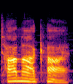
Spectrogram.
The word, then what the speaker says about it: Tanakh: So, okay, it's pronounced ta, na, ka, which is the Torah, meaning basically Bible, and then the Hebrew letter indicating prophets, and so it is, the Tanakh is the writing of the prophets.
